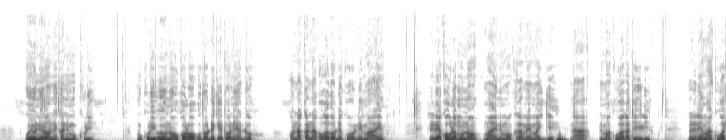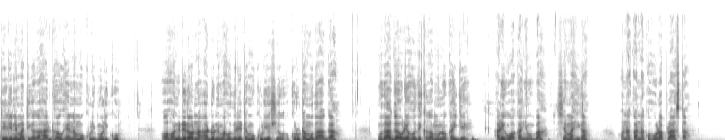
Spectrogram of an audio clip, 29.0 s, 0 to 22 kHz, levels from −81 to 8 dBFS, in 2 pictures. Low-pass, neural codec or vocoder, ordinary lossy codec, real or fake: 19.8 kHz; none; none; real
